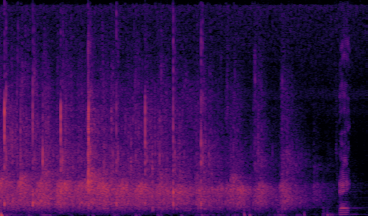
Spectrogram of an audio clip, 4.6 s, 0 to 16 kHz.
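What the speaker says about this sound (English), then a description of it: "let's give a round of applause for Dennis" An audience at the GNU Radio Conference 2025 applauds a speaker with steady, dense clapping that fills the room for several seconds before thinning out, and faint voices come through near the end.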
